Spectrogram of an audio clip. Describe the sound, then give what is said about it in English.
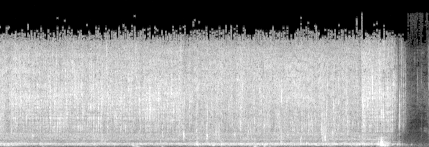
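Steady rushing of kitchen tap water pouring into a sink for several seconds, with small splashes and shifts in the flow as hands are washed after handling raw chicken, then the water cuts off abruptly near the end. “I'm going to wash my hands again because I didn't avoid completely touching all that chicken.”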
